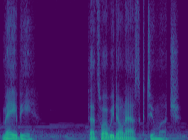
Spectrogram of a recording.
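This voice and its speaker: A man narrating a scripted first-person horror story in a measured, understated way. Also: medium pitch, lively intonation, mellow, soft background music.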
